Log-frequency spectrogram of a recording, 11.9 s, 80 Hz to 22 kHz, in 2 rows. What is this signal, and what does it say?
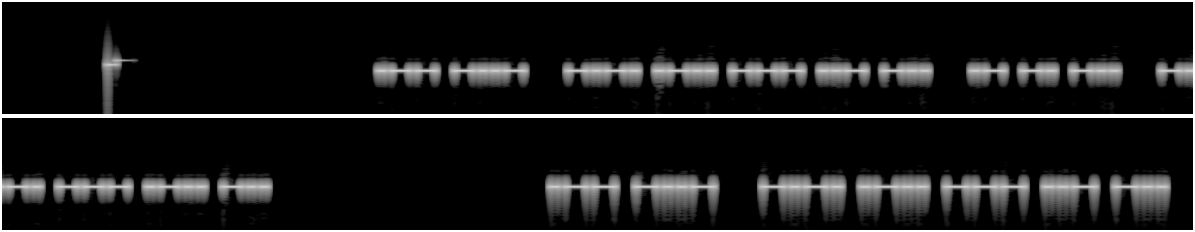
Morse code, heard as a keyed tone, about 33 wpm, 700 Hz. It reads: WX CLOUD AND COLD WX CLOUD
